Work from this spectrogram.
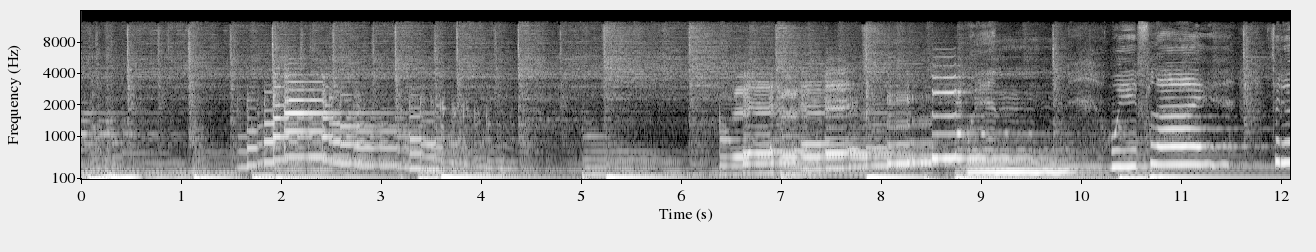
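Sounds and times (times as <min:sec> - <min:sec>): walking bass line: 0:00.0 - 0:11.4
jazz melodic solo: 0:00.0 - 0:11.5.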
